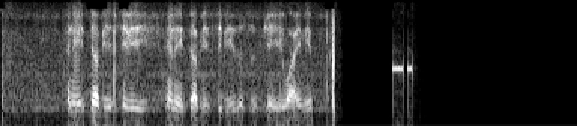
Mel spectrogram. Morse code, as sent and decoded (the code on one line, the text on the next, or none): none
